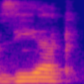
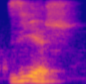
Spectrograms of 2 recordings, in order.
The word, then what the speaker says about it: Ziyech: So players at 35, the ones I can think of, you have Kulusevski, you have Ziyech, you have Ziyech, for those who want to pronounce it the right way.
